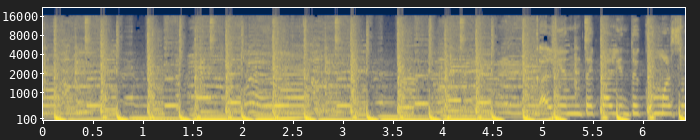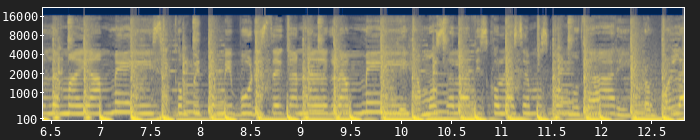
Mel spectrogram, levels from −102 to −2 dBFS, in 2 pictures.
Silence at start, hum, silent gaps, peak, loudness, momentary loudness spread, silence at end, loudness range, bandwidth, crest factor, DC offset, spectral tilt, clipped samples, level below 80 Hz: 0 s; none; none; 0 dBFS; -10 LUFS; 3 LU; 0 s; 1 LU; 16.5 kHz; 10 dB; under 0.1%; -4 dB/octave; 0.2%; -12 dBFS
